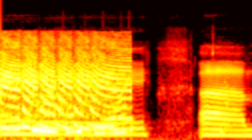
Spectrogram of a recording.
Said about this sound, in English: Sorry, I had to give you some air horn.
